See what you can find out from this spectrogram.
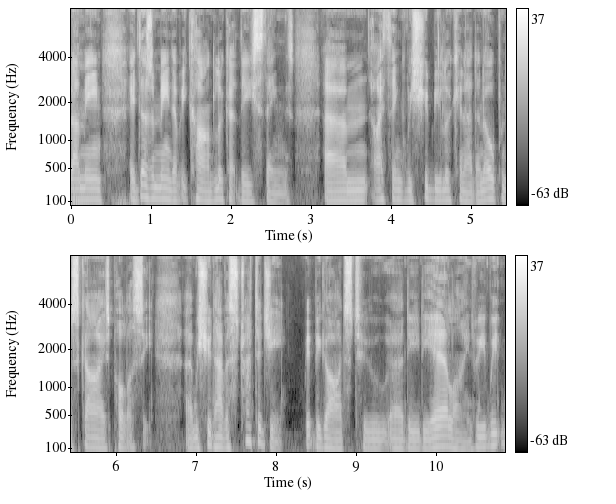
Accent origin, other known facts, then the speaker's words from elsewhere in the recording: Netherlands; now in Isle of Man; I've been here 13 years. Right. I'm originally from Holland, yeah.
